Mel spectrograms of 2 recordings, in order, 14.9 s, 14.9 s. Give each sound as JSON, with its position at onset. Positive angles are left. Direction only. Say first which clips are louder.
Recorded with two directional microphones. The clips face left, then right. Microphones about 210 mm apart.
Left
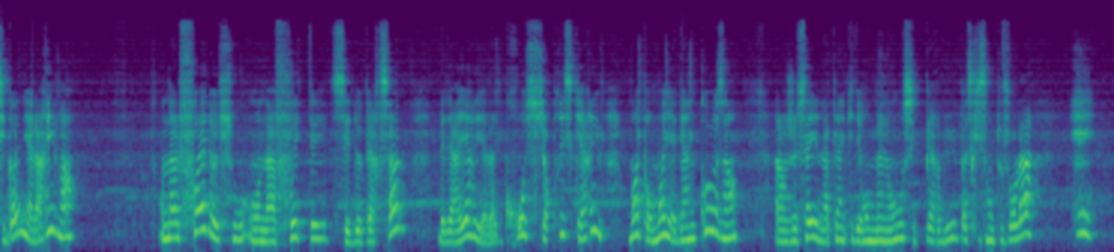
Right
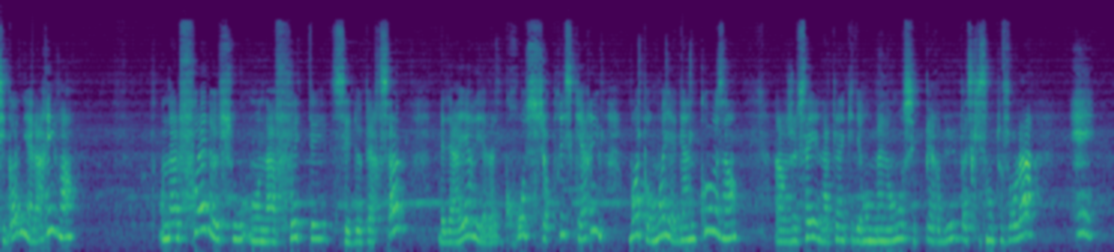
{"t": 0.0, "sound": "speech", "louder": "left 7 dB", "side_deg": 55}
{"t": 2.1, "sound": "speech", "louder": "left 6 dB", "side_deg": 50}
